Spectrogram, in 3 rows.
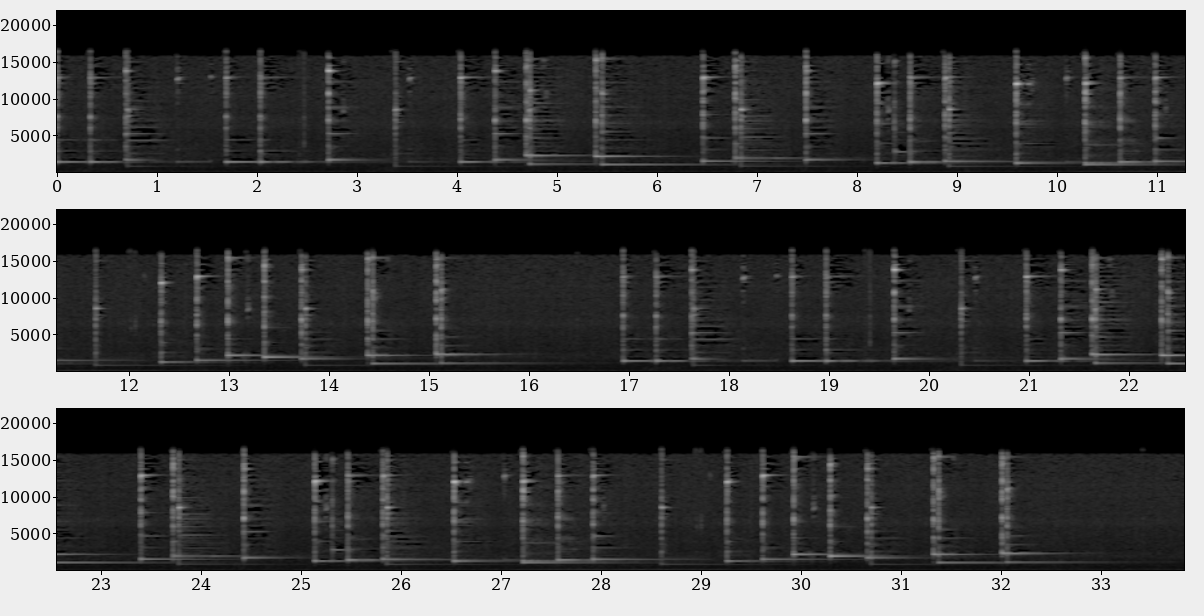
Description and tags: A stereo recording of an old music box playing Brahms' Lullaby. The music box hung above my crib in the late 80s!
